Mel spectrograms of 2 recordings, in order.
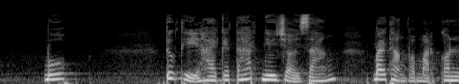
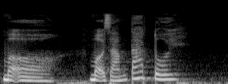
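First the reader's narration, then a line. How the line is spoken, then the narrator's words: Stammering. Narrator (Vietnamese): Miệng nó lắp bắp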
